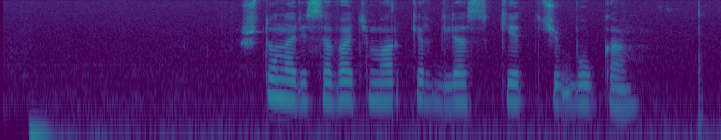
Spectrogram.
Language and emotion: Russian, neutral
